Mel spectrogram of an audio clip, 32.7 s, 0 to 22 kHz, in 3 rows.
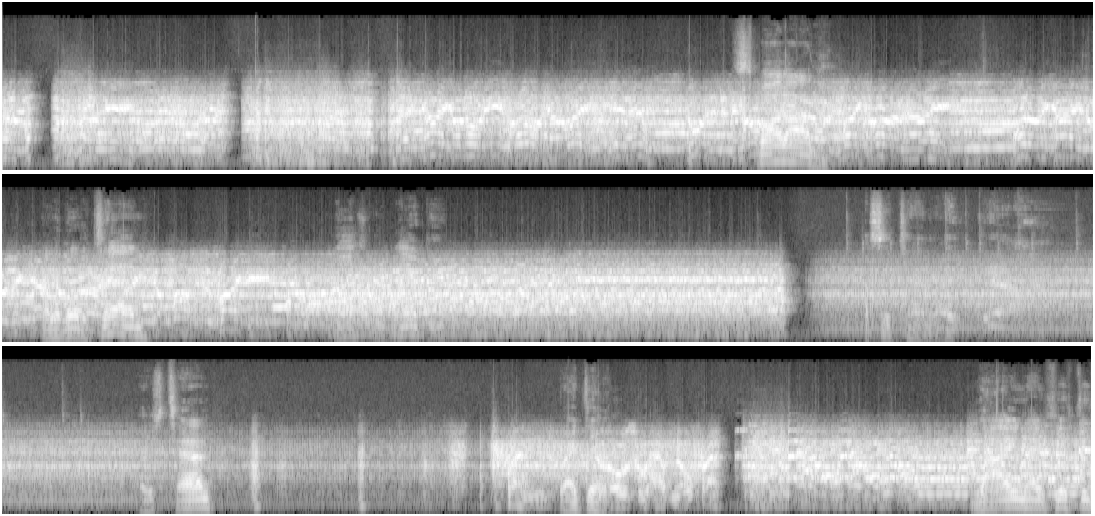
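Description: Broadcast voices and music playing from the loudspeaker of a restored 1938 Silvertone model 6125 radio, dull with no treble, as the set is tuned across the AM broadcast dial. The sound drops out briefly a few times, and from about 19 to 26 seconds it is weaker, with a steady low hum under it, before a strong station comes back.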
